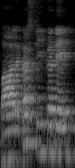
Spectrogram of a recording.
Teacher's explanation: विसर्ग के स्थान पर मूर्धन्य श हो गया बालकश्टीकते, ये मूर्धन्य श हो गया।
